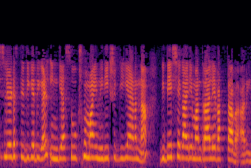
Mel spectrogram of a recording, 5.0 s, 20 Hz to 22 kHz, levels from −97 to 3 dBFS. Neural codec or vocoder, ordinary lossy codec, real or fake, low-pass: none; none; real; 7.2 kHz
